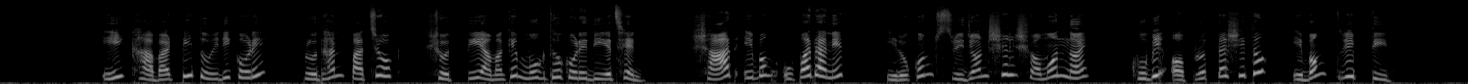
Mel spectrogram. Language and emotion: Bengali, surprised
